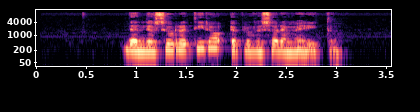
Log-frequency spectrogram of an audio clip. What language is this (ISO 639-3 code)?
glg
